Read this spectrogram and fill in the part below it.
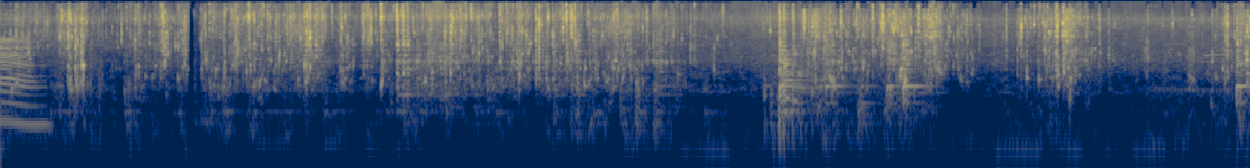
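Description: Red-soil tubers are washed by hand in water in a village setting, with close splashing, trickling and sloshing, and people talking over the wash.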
